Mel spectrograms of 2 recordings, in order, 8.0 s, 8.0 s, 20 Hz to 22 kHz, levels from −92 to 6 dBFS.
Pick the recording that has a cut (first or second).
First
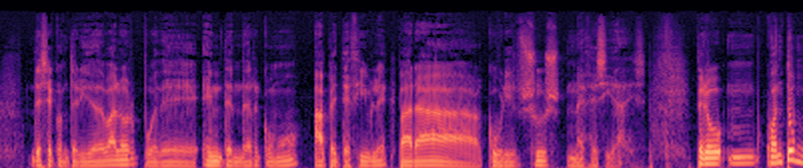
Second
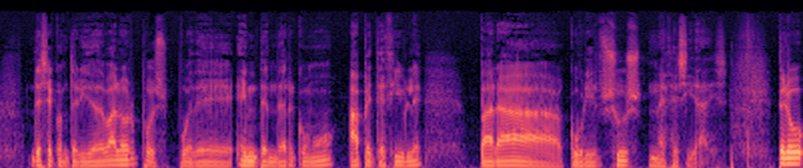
first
